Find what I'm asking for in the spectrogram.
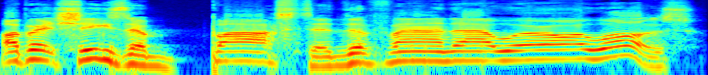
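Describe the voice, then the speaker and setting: A man voicing a bitter, sardonic, self-loathing drunk in an audiobook, halting and sneering as he talks. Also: high-pitched, expressive, pushed and bright, dry recording, studio quality, voice pushed up, exaggerated voice. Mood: bitter, contemptuous. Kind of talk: audiobook character dialogue.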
